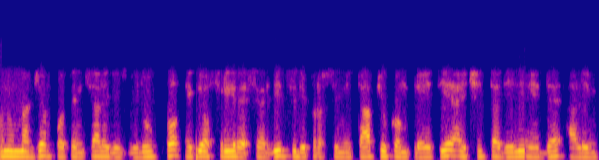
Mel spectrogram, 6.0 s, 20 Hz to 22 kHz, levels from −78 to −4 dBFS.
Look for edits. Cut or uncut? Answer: cut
